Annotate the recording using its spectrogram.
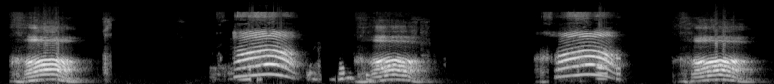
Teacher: খটা উচ্চারণ করতে হবে গলার শেষ থেকে। গলা কণ্ঠনালী শেষ থেকে, কণ্ঠনালী শেষ থেকে খ উচ্চারণ করতে হবে।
